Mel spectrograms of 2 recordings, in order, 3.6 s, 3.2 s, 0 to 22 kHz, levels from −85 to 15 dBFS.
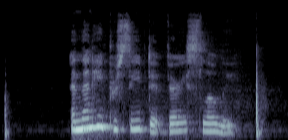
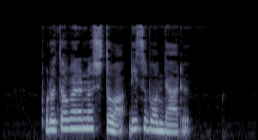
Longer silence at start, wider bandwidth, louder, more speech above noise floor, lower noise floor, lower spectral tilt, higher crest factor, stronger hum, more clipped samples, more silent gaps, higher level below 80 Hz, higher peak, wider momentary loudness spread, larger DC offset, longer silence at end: second, 0.05 s vs 0.55 s; first, 13.5 kHz vs 11.5 kHz; first, -19 LUFS vs -25 LUFS; first, 57 dB vs 47 dB; about the same, -74 dBFS vs -72 dBFS; about the same, -5.5 dB/octave vs -4.5 dB/octave; about the same, 18 dB vs 16 dB; neither; neither; neither; about the same, -60 dBFS vs -64 dBFS; first, -2 dBFS vs -12 dBFS; first, 16 LU vs 12 LU; neither; second, 0.3 s vs 0.85 s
